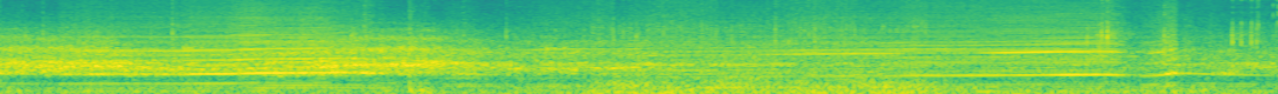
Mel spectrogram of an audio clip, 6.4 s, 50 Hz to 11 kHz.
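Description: Lexus LFA racing in Gran Turismo 7, a loud sustained engine tone climbing and shifting pitch with tire squeal and skidding layered over it, close and continuous with no speech.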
